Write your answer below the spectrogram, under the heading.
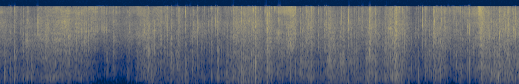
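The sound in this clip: A bag of new-flavor chips is ripped open. Loud, continuous crinkling and crumpling of the plastic bag lasts about five seconds, with dense crackly rustles and no speech.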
